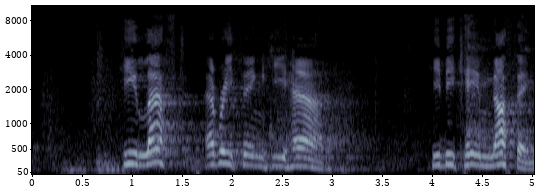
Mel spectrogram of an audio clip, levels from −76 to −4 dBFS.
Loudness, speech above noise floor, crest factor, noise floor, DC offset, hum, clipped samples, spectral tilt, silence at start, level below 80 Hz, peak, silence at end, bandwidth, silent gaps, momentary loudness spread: -34 LUFS; 28 dB; 22 dB; -62 dBFS; under 0.1%; none; under 0.1%; -4.5 dB/octave; 0.15 s; -68 dBFS; -14 dBFS; 0 s; 9.6 kHz; none; 19 LU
